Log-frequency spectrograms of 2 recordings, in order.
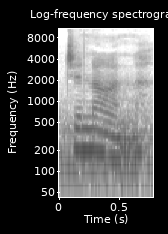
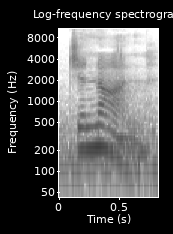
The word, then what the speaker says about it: Janan: to do the yellow no French accent like Janan with a hard J Janan Janan Janan we're going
